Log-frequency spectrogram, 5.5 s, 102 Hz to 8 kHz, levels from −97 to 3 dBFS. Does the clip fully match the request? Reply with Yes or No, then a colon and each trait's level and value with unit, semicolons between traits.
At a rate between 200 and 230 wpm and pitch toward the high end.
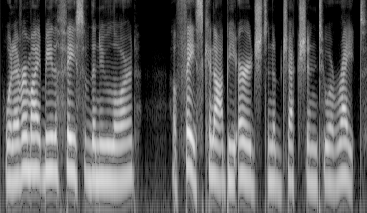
Yes: fast, 205 wpm; high, 210 Hz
